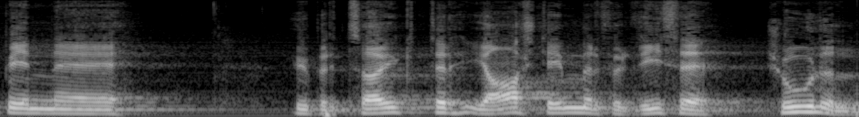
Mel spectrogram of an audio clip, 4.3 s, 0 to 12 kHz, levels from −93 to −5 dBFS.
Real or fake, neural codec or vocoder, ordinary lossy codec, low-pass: real; none; none; none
